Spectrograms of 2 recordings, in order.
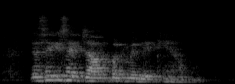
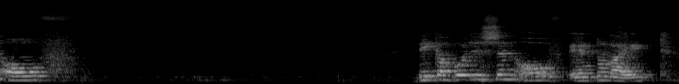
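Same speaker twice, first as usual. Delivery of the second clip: words drawn out for note-taking; slow, deliberate dictation; much slower than usual. Shown as a demonstration. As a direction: dictate it slowly so students can write. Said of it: "teacher dictates definition slowly".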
